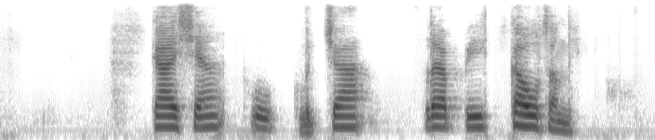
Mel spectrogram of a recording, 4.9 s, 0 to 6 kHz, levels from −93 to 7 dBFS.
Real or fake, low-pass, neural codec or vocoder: fake; 5.4 kHz; codec, 16 kHz, 0.5 kbps, X-Codec, WavLM features, trained on Multilingual LibriSpeech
